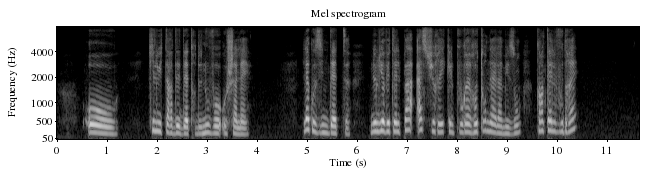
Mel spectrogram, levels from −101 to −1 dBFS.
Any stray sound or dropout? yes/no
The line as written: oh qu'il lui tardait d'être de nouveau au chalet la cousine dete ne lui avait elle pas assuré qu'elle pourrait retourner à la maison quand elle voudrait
no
